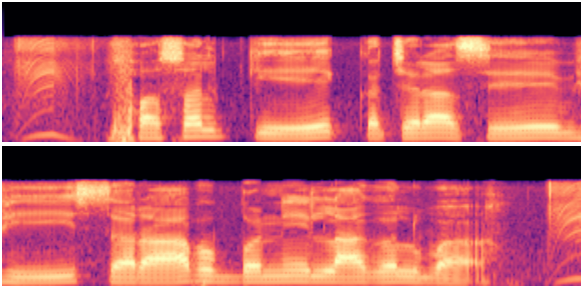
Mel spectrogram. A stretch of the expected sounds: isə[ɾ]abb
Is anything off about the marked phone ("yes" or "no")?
no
